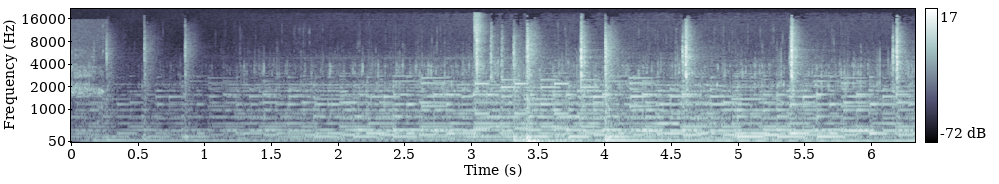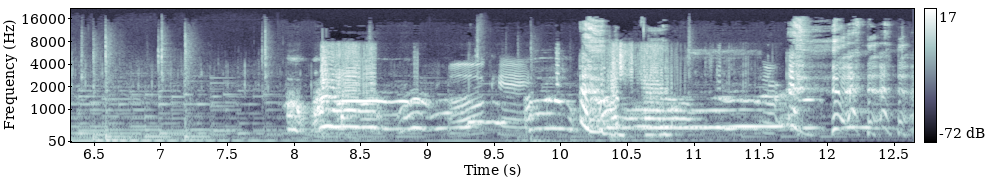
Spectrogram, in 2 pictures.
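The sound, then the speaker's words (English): Puppies break into loud howling and yelping barks partway through, high wavering cries overlapping in bursts, while people talk underneath. “The puppies are like, call our associate professor.”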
